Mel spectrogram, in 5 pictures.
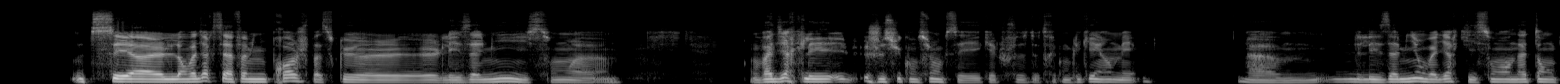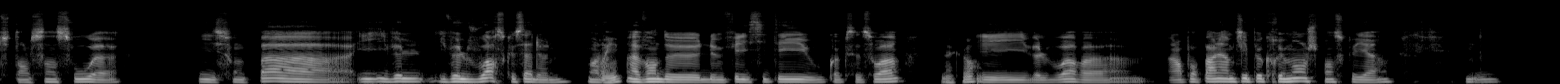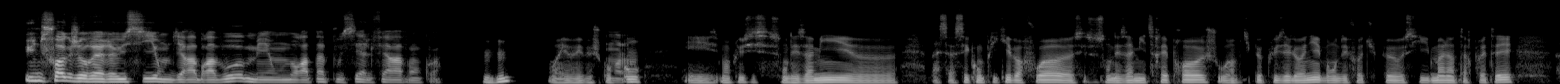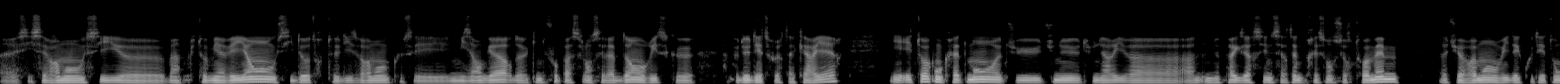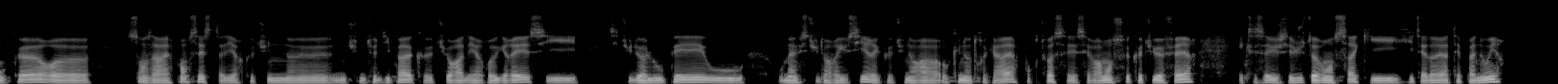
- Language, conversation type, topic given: French, advice, Comment gérer la pression de choisir une carrière stable plutôt que de suivre sa passion ?
- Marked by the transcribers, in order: other background noise; tapping; stressed: "une fois"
